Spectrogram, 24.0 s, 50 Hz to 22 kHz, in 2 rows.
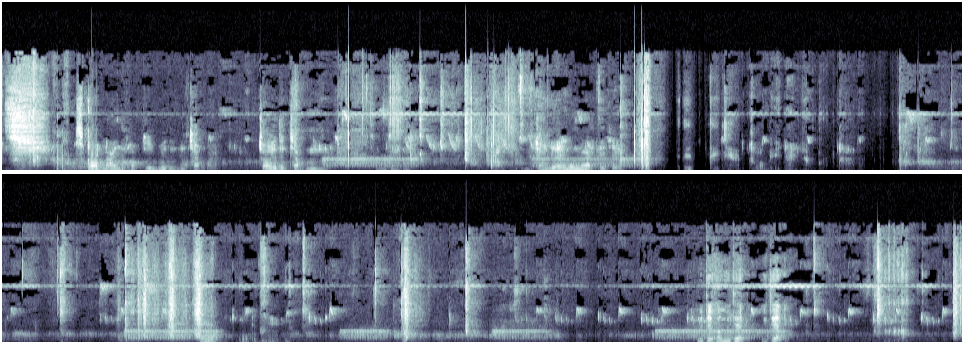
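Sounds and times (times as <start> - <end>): baby monkeys squeaking: 2.7 - 7.9, 10.4 - 23.9.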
